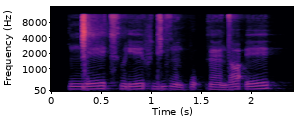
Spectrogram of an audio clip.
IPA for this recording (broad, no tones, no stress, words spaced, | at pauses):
ŋ͡ǀeː t͡sʰɯɾʲeːf divõd poʔkæ̃ dɑʔeː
